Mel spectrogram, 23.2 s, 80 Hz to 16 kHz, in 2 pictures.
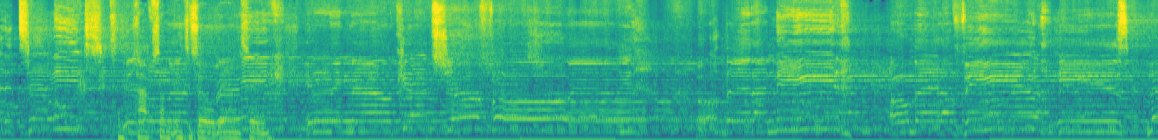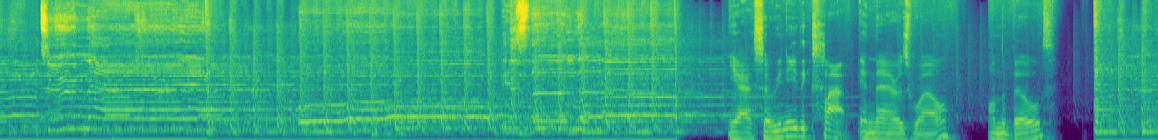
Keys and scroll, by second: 18.2 space, 21.2 super+c, 22.1 super+v, 22.4 super+space, 23.0 space.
